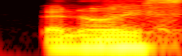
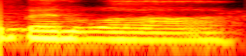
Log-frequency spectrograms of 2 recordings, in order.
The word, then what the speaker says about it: Benoist: you definitely that's the melissa benoist the noise i always want to say i will always want to say benoit if i could use the best like the french pronunciation yeah they have um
